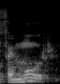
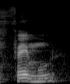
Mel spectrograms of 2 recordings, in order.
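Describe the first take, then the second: First: The stress is on the second syllable. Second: The stress is on the first syllable. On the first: The speaker calls it wrong. "yo no digo femur" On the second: The speaker calls it right. "Y cae en eso, en la fe"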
